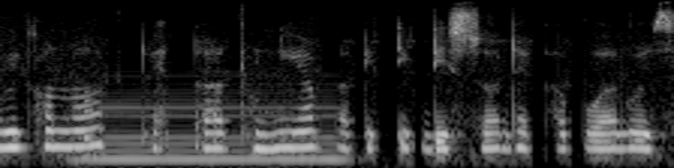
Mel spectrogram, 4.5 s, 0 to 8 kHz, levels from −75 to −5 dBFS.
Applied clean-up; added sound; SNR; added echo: none; Bowed string instrument; 10 dB; none.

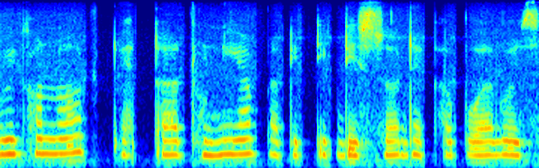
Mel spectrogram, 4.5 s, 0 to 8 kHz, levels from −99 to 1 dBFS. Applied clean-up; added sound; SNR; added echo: none; none; none; none.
